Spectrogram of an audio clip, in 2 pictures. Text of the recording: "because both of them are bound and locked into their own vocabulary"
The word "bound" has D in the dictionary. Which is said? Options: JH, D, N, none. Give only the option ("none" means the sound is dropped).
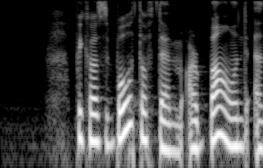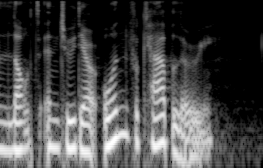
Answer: D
